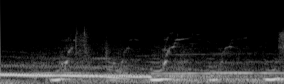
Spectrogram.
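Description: A whale's long, sustained tonal call with slowly sliding pitch, accompanied by shorter moans and chirps over a low rumbling underwater background, steady and fairly loud throughout.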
